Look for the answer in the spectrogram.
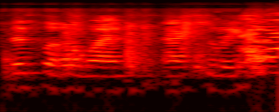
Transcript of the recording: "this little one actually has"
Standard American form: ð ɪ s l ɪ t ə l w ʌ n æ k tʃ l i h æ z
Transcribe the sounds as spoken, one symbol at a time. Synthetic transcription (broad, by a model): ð ɪ s l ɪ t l w ʌ n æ k tʃ i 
